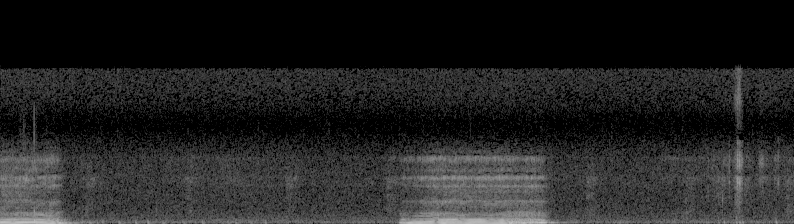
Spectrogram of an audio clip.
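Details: Pet dog snoring: two long, droning snores about four seconds apart, each a buzzing tone on the in-breath, with quiet pauses between.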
